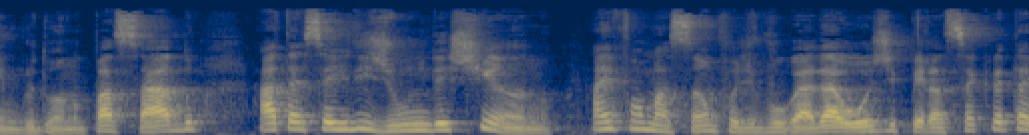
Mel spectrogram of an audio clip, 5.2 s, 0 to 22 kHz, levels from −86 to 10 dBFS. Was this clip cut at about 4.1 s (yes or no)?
no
